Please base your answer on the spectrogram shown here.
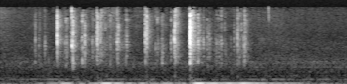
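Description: A short burst of close computer keyboard typing as a contest winner's name is entered, with quick irregular keystrokes and a few heavier taps.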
